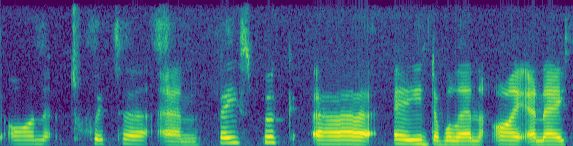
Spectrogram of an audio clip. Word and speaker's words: Annina: myself burn called me I called you a Nina yes pronounced it correctly was the the the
